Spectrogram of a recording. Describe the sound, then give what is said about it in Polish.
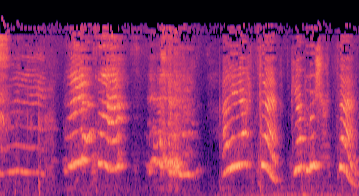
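A child cries desperately in a radio-drama sound effect, a series of wailing, sobbing bursts with high, falling pitch contours separated by short gasping pauses. “Jakieś weselsze też powinno być. No jest jeszcze płacz rozpaczliwy. Tak. Zastanawiam się, czy to jest jeszcze właśnie bardziej tak rozpaczliwy niż może ten.”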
